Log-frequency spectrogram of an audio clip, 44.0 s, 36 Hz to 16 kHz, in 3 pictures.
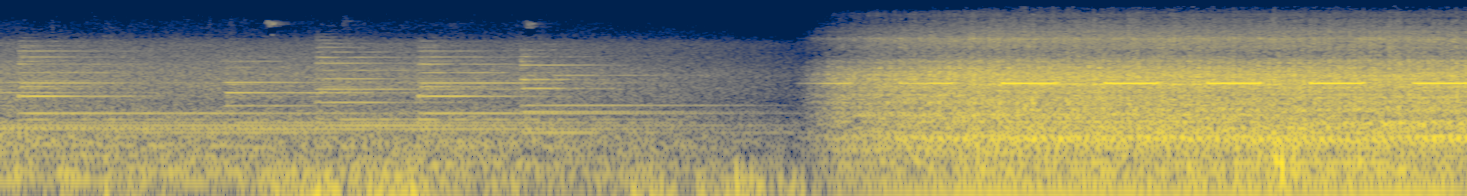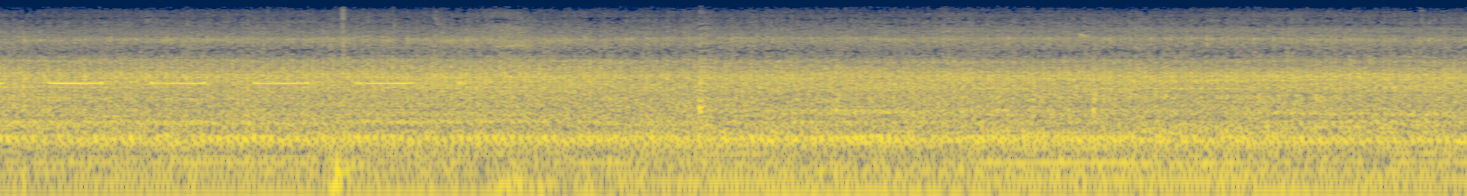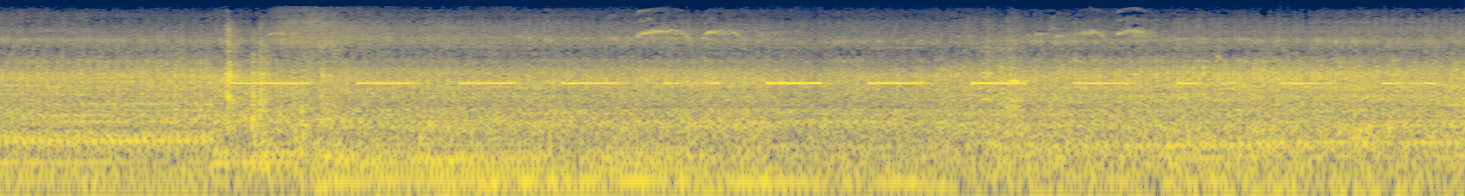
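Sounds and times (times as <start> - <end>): truck engine running: 8.0 - 43.9
backup alarm beeping: 8.3 - 18.8, 31.6 - 41.4, 42.2 - 43.8.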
